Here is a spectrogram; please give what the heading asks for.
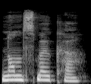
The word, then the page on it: non smoker: British English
